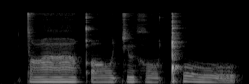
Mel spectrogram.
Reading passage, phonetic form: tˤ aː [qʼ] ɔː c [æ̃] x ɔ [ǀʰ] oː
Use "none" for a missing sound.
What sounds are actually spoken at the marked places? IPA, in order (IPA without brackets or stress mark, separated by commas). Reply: qʼ, ə̃, ǃʰ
